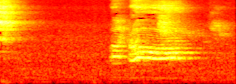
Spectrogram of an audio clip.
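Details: A short, strained squawk from an African grey parrot with a tonal, buzzing quality, preceded by a fainter harsh note.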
